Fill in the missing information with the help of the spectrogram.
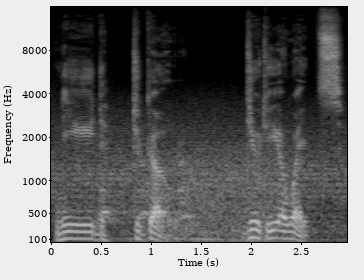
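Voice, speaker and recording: A stern cyborg cop. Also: male voice, fairly low pitch, takes it slowly, background noise. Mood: flat. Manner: clipped, formal, emotionless speech. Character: stern cyborg police officer, flat and dutiful. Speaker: police officer.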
